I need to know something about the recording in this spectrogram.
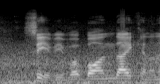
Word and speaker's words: Bondi: siamo a bondai beach che scrive Bondi Bondi come il ministro però si legge bondai è una spiaggia immensa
